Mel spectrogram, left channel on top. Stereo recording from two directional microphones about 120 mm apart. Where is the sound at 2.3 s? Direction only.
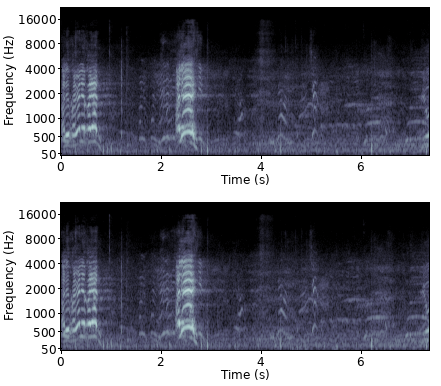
45° right (ahead or behind).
